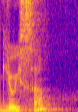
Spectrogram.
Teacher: A little bit further back, we have the post-alveolar consonants with the Lla sound, as in Lluisa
